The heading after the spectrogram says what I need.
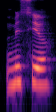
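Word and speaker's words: monsieur: Sir or gentleman is misu. In misu the final R is never pronounced.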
